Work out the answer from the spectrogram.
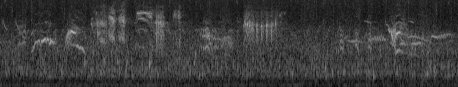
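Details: Woodchat shrike song of squeaky slurred whistles and harsh scratchy chatter, with a short buzzy rattle in the middle and thin whistled notes at the end.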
